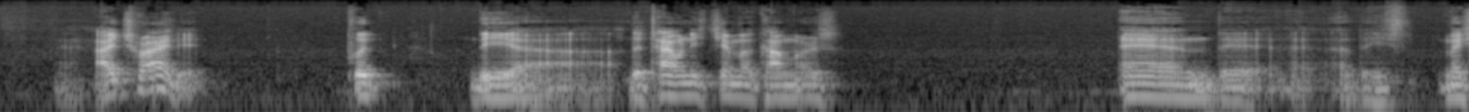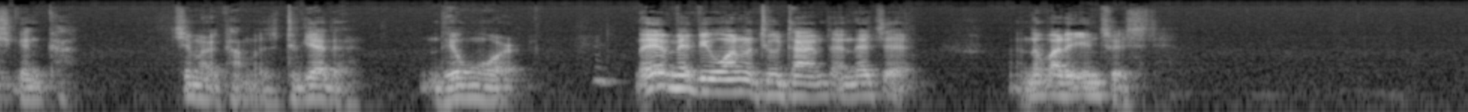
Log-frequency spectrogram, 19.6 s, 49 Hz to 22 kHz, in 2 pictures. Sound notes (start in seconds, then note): 12.2 chuckles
